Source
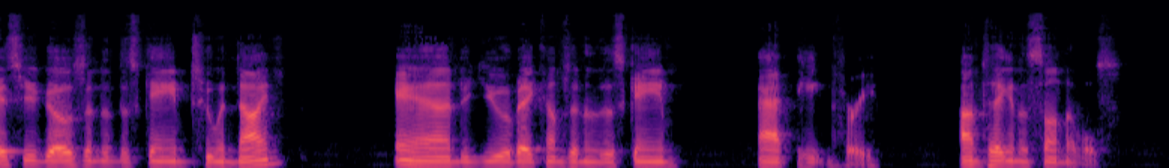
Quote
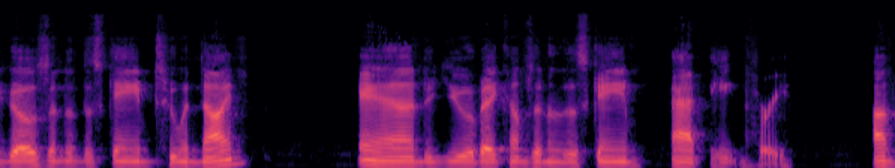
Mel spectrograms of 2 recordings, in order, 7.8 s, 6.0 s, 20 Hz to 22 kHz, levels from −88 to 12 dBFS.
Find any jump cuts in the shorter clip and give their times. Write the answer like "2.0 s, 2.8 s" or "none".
4.4 s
